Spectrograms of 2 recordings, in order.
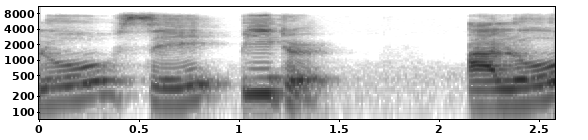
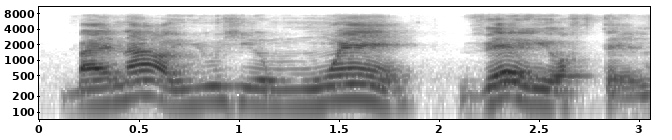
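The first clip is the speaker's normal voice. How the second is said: usual speaking voice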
